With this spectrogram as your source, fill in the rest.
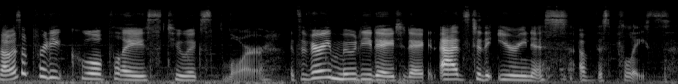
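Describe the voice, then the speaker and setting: With faint music in the background, a woman talks at a moderate pace with hardly any pauses, her loudness swinging widely in a dry sound with no echo. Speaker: exploration vlogger. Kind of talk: casual vlog chat. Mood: cheerful, slightly chilly. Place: open country. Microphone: phone near.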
